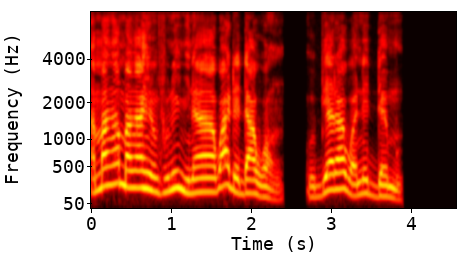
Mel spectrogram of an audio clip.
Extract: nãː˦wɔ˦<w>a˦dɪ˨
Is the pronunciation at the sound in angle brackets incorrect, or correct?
incorrect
